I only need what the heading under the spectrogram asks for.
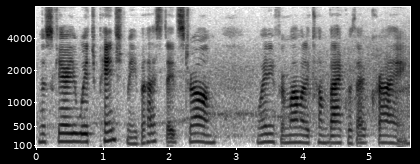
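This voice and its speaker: A man voicing a small girl who speaks softly and sweetly with an eerie calm, reading from a visual novel. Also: on the high side, unhurried, vocal fry, slight background noise. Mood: eerily sweet. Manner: soft, childlike.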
